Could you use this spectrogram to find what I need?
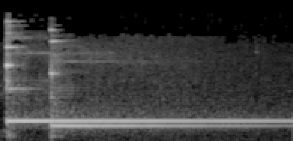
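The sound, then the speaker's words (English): A bright bell, used as a spoiler warning sound effect, is struck twice in quick succession, then rings on with a clear, sustained tone that slowly fades. It is fairly loud, with no voices. “I'll ring the spoiler bell at this point, because we just talked about one of the more gross things that happens in the issue.”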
